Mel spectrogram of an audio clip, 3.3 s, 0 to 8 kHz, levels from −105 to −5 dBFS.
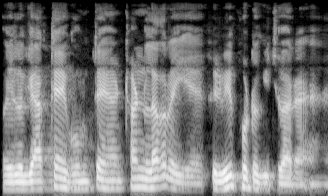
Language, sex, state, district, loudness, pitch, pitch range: Bhojpuri, male, Uttar Pradesh, Ghazipur, -15 LUFS, 120 Hz, 110-140 Hz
